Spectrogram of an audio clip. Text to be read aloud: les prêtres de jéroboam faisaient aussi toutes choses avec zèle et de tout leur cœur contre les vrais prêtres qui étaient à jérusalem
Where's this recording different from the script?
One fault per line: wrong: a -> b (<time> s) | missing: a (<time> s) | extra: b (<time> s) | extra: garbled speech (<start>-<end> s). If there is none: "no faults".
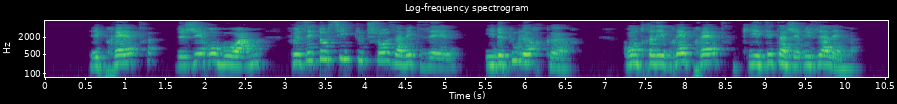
no faults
